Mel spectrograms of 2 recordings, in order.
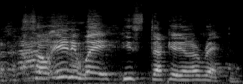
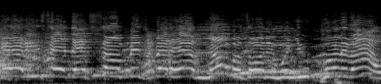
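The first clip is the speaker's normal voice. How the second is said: loud, higher angry yell; angry husband; 8 semitones higher, 3 dB louder than usual. Acted.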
